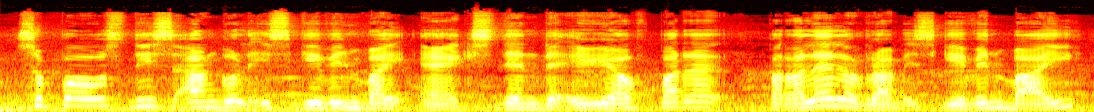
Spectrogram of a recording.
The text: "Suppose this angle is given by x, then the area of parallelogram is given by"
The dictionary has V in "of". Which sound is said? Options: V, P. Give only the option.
P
